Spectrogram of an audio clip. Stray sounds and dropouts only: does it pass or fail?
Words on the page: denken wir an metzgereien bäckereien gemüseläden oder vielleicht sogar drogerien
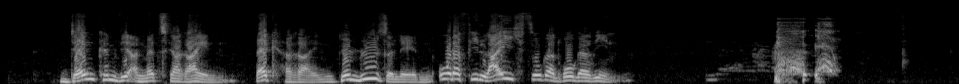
fail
